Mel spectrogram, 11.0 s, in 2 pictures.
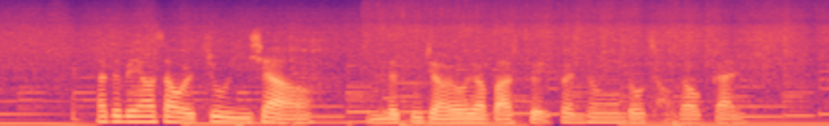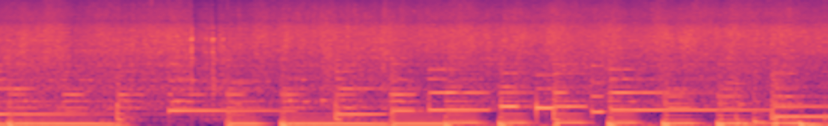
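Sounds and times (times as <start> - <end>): meat sizzling in a frying pan: 0.0 - 11.0
music with held notes: 0.0 - 11.0
spatula stirring in a pan: 2.2 - 11.0.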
